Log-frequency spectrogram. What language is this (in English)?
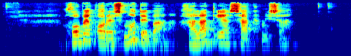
Georgian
